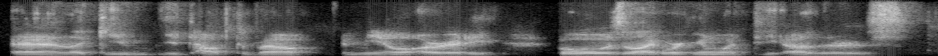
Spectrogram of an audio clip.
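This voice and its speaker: A man's voice: low voice, level tone, fairly quick, a bit bright. A man interviewing an actress over a video call, asking polite questions with some hesitation.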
